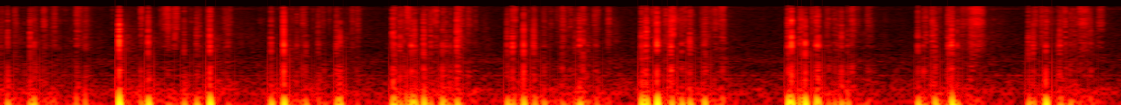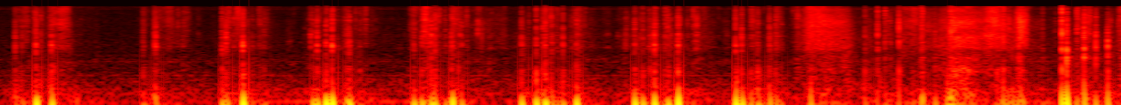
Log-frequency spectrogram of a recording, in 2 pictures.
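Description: Fingernails scratch the surface of a red and white speckled expanded polypropylene (EPP) foam roller held in both hands close to the mic. Bursts of quick, dry scratching strokes come in irregular clusters, each with a soft low thump and a brief bright crackle. Toward the end the scratching turns into a denser, continuous rasp.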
